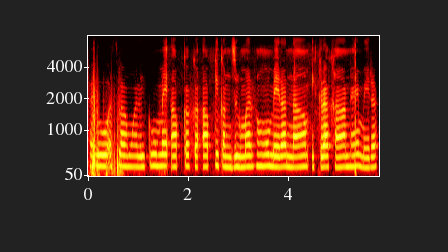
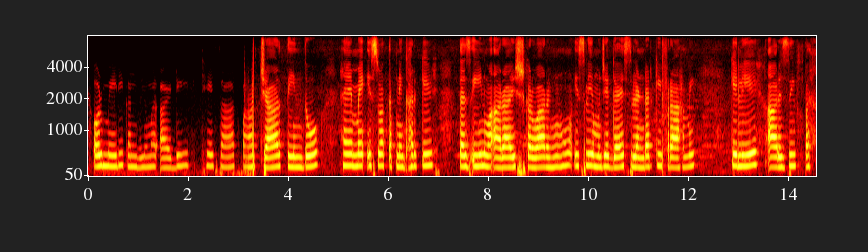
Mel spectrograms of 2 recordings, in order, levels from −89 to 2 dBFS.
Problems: constant background noise, low volume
